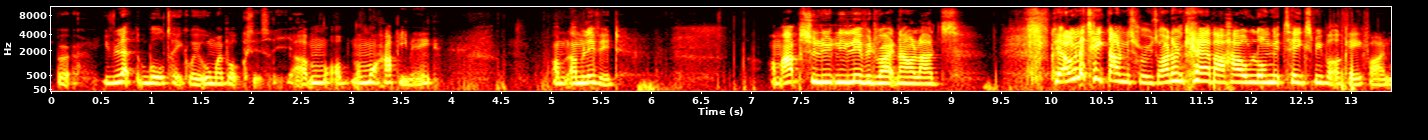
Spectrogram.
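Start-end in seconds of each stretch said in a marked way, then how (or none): none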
